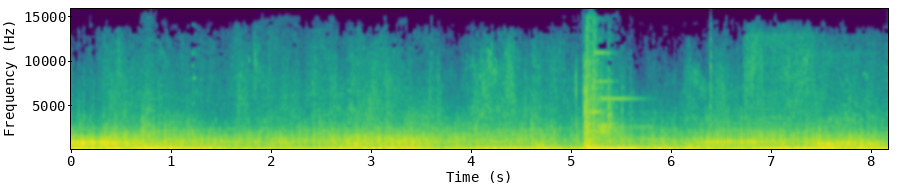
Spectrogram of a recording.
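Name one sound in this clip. A beam of energy roars and crackles steadily.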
